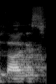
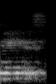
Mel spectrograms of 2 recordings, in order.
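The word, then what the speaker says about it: vagus: It's Vegas like the city.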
